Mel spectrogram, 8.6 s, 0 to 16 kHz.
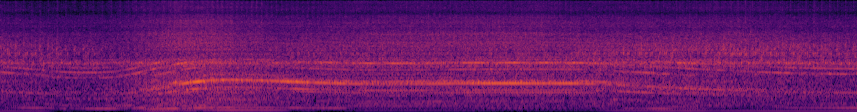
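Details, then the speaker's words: VW Gol G4 two-door four-cylinder, recently bought, already decarbonized: whistling tone rising and falling with revs, noise only when accelerating and normal otherwise; cause unknown, phone recording at the front of the car. "mas quando acelera ele apresenta aquele barulho e aí eu tô querendo saber o que pode ser"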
